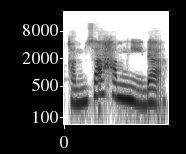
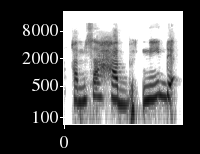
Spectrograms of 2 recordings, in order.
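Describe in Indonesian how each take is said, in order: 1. Bunyi m ada sebelum nida. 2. Bunyi b ada sebelum nida. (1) "Tapi dibacanya" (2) "harusnya kamsahabnida ya kalau membaca dari hurufnya"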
